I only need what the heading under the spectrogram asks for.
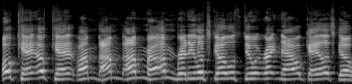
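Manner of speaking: over-eager, high, loud babbling. Retelling a show scene, voicing the boy: imitating an eager boy. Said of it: "how down for it he is".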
